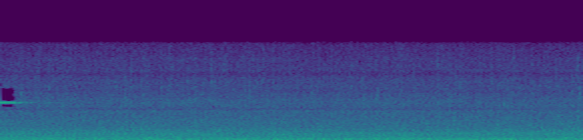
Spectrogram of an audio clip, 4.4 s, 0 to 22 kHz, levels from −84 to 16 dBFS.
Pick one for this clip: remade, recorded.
recorded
